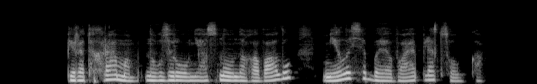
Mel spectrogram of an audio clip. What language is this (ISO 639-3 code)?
bel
